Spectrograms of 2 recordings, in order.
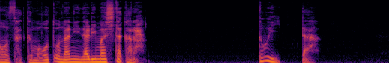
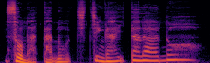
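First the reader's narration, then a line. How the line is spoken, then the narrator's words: Tearful lament. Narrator (Japanese): と帰って泣いてばかりいる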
